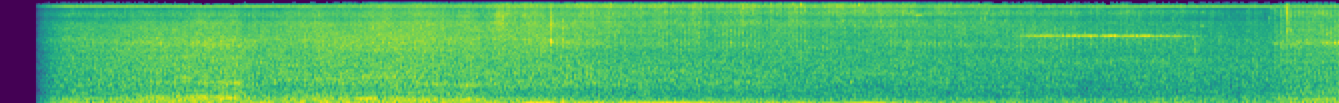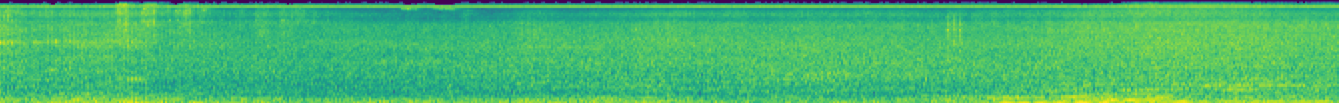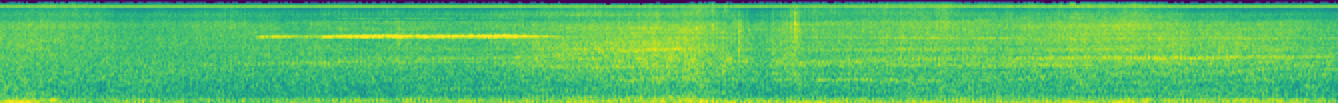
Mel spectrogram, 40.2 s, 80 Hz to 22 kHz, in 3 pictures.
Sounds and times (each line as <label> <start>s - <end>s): cars 0.4s - 40.1s
street vendors 0.4s - 40.1s
wind 0.4s - 40.1s
motorcycles 0.4s - 40.1s
voices of passersby 0.5s - 23.8s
